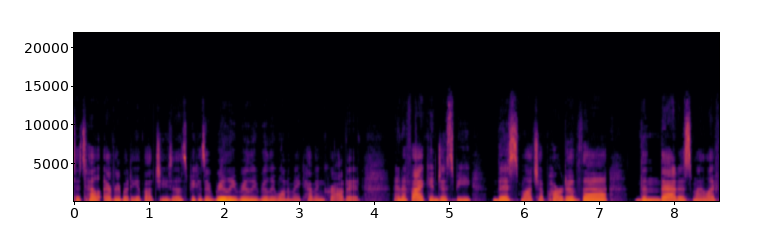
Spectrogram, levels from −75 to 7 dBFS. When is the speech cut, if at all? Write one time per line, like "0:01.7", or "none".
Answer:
none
